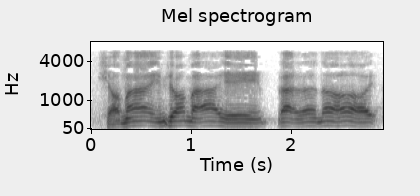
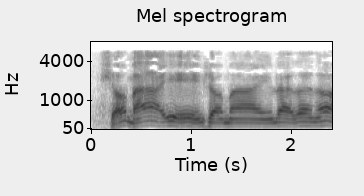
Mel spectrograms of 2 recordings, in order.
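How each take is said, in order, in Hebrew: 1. העצירה באה אחרי המילה השנייה. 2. העצירה באה אחרי המילה הראשונה. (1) "יש דחי, דחי במילה השנייה" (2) "אני שומע ששלוחי ציבור קוראים"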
